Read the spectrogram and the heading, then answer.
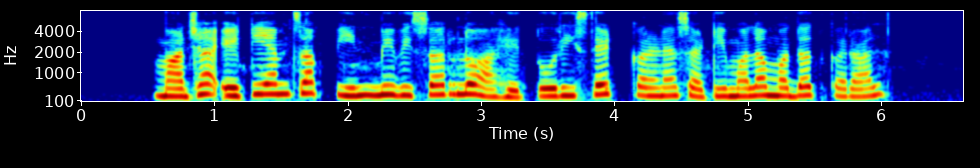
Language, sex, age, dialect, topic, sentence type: Marathi, female, 31-35, Northern Konkan, banking, question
